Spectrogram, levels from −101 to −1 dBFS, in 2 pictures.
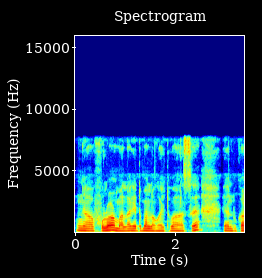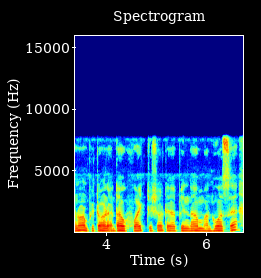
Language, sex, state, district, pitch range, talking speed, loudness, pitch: Assamese, male, Assam, Sonitpur, 155-175 Hz, 150 wpm, -18 LUFS, 165 Hz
